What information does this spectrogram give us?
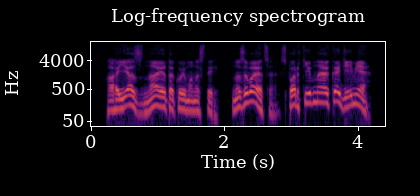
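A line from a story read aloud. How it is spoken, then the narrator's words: Declaration after laughing. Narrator (Russian): Посмеявшись, я заявил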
